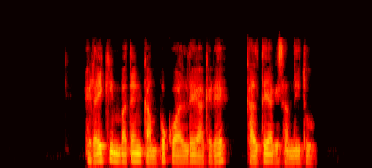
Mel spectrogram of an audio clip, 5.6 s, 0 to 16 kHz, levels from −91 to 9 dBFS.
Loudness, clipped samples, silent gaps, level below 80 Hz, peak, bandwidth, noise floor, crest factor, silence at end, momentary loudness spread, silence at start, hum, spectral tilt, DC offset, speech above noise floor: -30 LUFS; under 0.1%; none; -62 dBFS; -12 dBFS; 7.6 kHz; under -90 dBFS; 20 dB; 0.85 s; 9 LU; 1.25 s; none; -5.5 dB/octave; under 0.1%; over 60 dB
